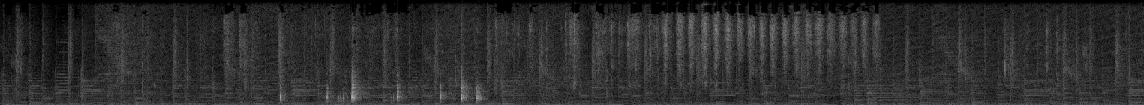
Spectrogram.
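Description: Gloved hands working soft, sticky dough on a tray: rubbing, rolling and stretching, with a cluster of sharp sticky clicks between about four and six and a half seconds in. Quiet background music runs underneath.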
